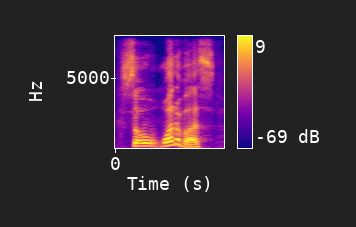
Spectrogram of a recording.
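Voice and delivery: ordinary talk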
